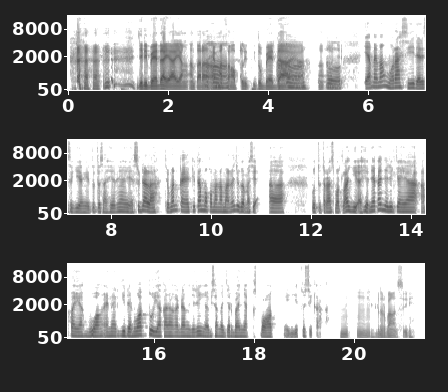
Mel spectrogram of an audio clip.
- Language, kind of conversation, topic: Indonesian, podcast, Bagaimana caramu berhemat tanpa kehilangan pengalaman seru?
- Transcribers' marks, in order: chuckle; tapping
